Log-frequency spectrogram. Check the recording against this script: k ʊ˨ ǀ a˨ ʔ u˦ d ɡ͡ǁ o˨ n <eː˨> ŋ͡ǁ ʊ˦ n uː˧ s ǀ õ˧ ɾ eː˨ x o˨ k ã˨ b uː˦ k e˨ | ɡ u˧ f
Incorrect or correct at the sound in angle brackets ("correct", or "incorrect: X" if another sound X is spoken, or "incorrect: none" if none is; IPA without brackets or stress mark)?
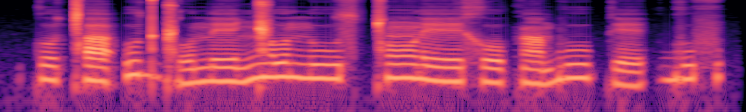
correct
